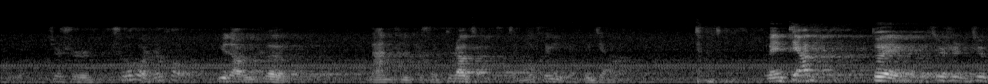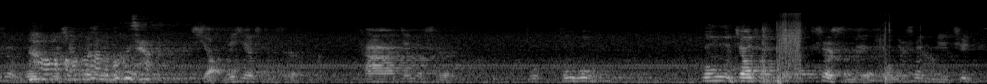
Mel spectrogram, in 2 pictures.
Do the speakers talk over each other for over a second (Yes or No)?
Yes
